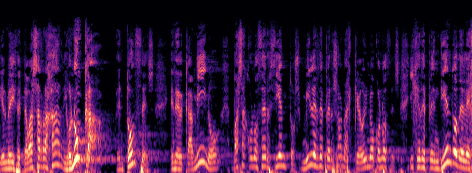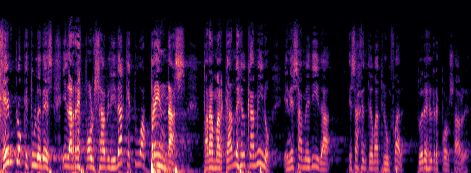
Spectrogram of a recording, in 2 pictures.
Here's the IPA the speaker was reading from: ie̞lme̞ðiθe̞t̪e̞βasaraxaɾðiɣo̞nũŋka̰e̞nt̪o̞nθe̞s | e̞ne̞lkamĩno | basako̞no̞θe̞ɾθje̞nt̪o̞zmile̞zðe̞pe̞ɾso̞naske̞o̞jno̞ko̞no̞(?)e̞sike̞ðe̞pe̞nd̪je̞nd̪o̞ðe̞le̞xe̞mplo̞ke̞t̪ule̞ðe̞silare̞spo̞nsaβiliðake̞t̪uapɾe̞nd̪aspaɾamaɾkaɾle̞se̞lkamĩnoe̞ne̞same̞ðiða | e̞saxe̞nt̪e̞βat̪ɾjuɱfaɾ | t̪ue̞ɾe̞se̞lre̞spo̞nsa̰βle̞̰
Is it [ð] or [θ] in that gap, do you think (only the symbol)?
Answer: θ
